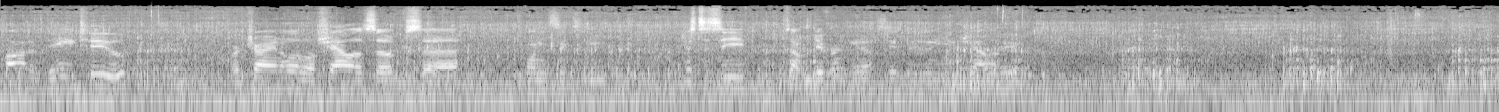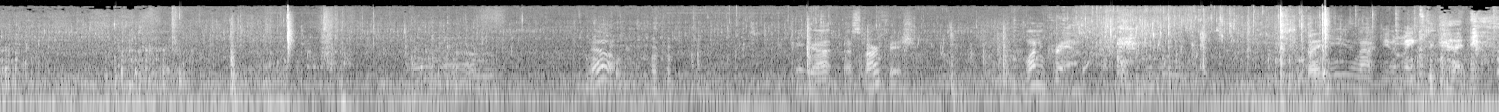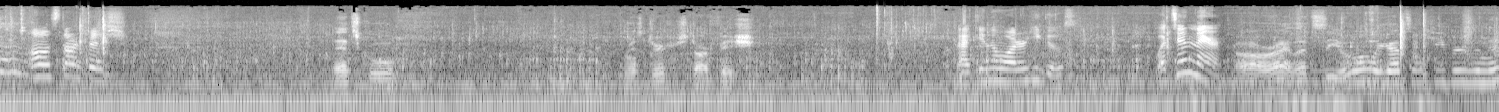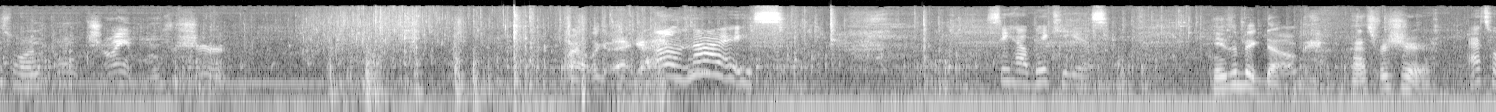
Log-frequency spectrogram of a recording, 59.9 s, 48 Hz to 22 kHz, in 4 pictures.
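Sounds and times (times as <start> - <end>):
water pouring and dripping: 0.0 - 29.4, 31.4 - 41.6, 42.7 - 59.5
steady low hum: 0.0 - 59.9.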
